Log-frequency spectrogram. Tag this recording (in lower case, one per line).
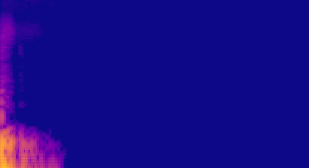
percussion
music
drum
bass drum
musical instrument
